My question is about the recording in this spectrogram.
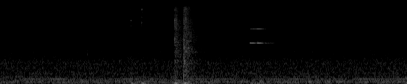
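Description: Quiet studio room tone with a steady low hum, a couple of faint ticks, then a sharp click a little under two seconds in as the tethered Canon DSLR takes a flash exposure. A short high electronic beep follows moments later.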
